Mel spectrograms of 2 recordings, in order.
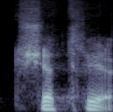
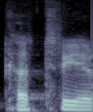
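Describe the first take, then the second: First: The word is said with a sh sound. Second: The word is said without a sh sound.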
